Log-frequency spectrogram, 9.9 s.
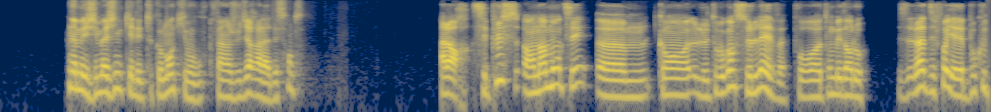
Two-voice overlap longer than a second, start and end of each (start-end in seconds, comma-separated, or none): none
